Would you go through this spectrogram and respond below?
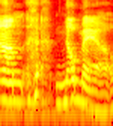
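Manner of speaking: loud, rude, snarky put-on voice. Speaker imitating a rude man's reply, put-on snarky voice. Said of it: "I don't know why I made him have that voice".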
